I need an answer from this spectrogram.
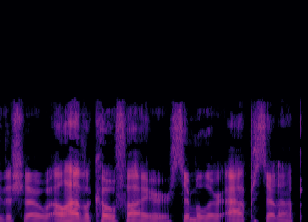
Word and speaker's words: Ko-fi: show, I'll have a Ko-Fi or similar app set up for it by the time of release. I think it's supposed to pronounce coffee because it's like supposed to be buy me a coffee.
